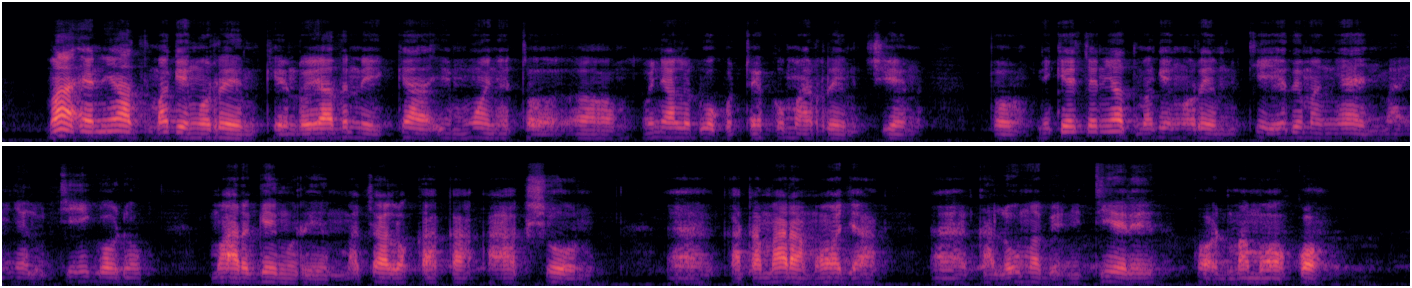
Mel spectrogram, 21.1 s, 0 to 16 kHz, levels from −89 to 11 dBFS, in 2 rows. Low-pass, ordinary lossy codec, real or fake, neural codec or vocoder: 9.9 kHz; none; fake; vocoder, 22.05 kHz, 80 mel bands, WaveNeXt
